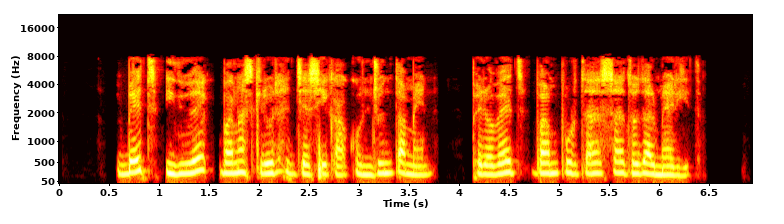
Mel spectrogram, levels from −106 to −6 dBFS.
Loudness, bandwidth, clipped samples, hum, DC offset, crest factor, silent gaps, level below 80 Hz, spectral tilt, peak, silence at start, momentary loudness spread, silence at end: -16 LUFS; 8.2 kHz; under 0.1%; none; under 0.1%; 16 dB; 3.81-3.85 s, 4.06-4.14 s; -58 dBFS; -4 dB/octave; -2 dBFS; 0.6 s; 8 LU; 0.55 s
